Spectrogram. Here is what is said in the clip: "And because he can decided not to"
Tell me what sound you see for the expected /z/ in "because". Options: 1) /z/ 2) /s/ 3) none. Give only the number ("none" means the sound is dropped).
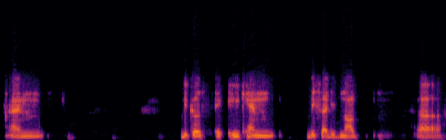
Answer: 2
